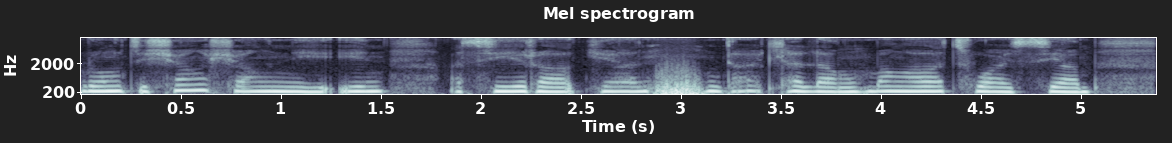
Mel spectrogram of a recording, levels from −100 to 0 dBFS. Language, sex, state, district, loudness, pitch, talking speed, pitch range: Mizo, female, Mizoram, Aizawl, -14 LUFS, 240 Hz, 145 wpm, 225-245 Hz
